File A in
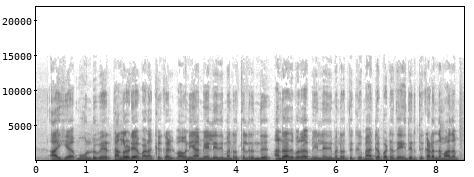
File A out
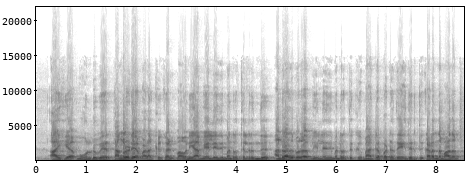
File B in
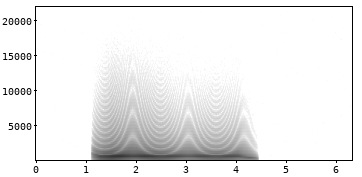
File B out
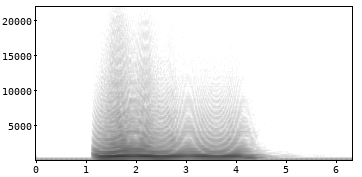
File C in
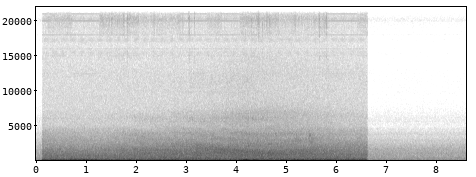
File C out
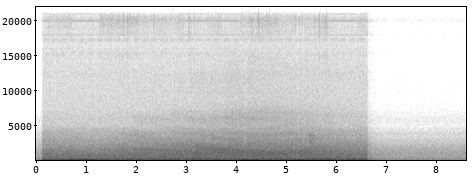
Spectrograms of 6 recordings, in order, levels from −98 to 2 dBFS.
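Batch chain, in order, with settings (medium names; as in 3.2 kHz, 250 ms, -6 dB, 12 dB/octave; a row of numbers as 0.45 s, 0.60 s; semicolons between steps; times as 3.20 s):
hum 60 Hz, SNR 31 dB; one-sided clip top -21.5 dBFS; two-slope reverb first 0.88 s, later 3 s, from -28 dB, DRR 9.5 dB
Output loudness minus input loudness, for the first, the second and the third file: 0.0 LU, -1.0 LU, -0.5 LU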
